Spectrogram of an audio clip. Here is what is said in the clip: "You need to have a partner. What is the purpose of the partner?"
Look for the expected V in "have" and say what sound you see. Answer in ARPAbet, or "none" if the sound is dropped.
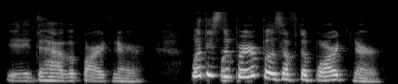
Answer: V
